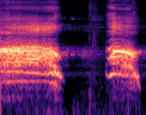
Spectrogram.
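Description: A woman gives two loud, close screams, a long sustained shriek and then a shorter one, with a brief quiet gap between them.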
